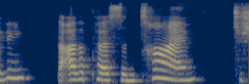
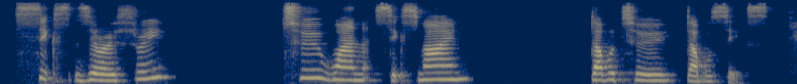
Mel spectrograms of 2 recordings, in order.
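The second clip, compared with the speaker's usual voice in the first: slow delivery, break after each set of digits. Repeating an English phone number back, with pauses between digit groups. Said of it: "I had a space in the writing and a pause in my voice".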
